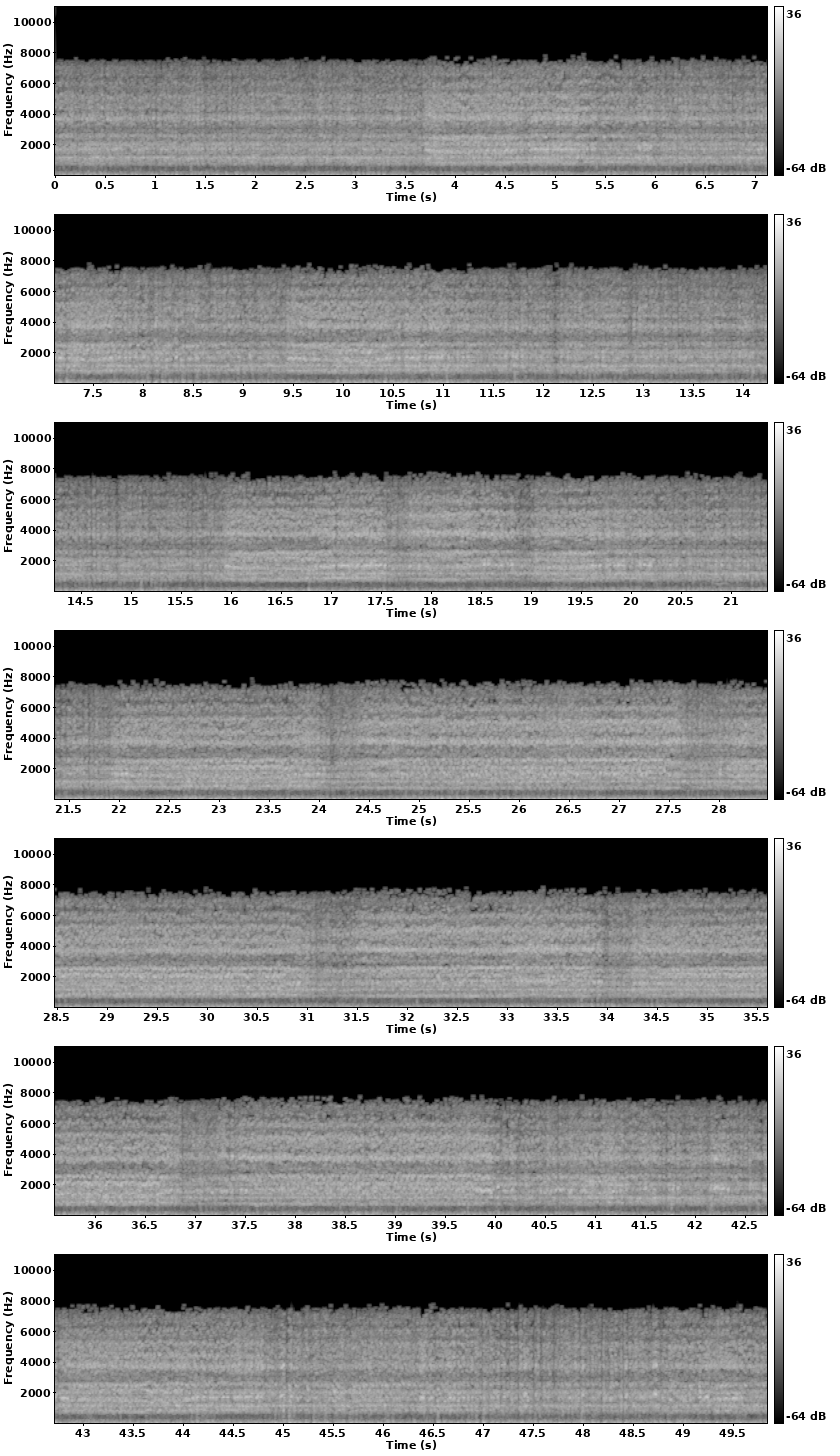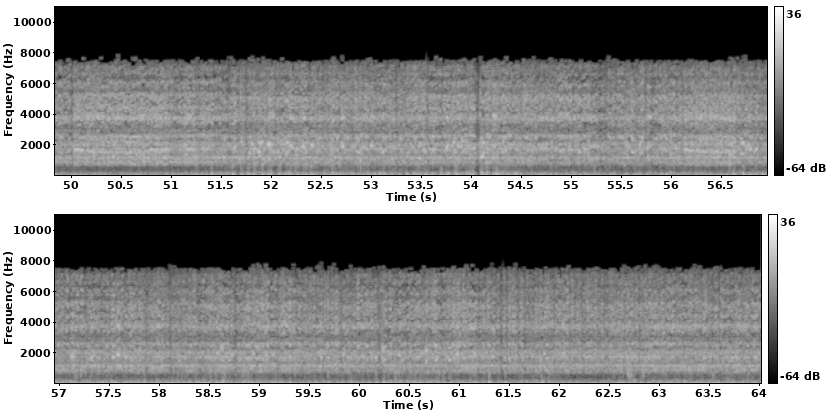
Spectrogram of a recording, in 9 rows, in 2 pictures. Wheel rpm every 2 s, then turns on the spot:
230, 230, 230, 230, 230, 220, 240, 230, 220, 220, 230, 220, 220, 210, 210, 210, 220, 210, 210, 210, 220, 220, 220, 230, 230, 220, 220, 230, 230, 230, 230, 230.
none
